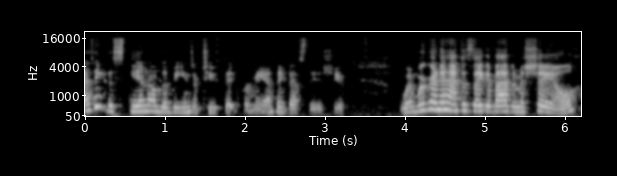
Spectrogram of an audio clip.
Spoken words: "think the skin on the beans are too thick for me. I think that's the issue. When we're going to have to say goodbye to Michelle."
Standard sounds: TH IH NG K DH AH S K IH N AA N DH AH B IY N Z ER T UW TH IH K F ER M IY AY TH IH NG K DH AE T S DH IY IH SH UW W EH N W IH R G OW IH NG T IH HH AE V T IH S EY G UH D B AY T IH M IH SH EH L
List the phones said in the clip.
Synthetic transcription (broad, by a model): TH IH NG K DH AH S K IH N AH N DH AH B IY N Z ER T UW TH IH K F ER M IY AY TH IH NG K DH AE T S DH IY IH SH UW W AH N W IH R G OW IH NG T IH HH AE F T IH S EY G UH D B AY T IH M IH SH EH L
